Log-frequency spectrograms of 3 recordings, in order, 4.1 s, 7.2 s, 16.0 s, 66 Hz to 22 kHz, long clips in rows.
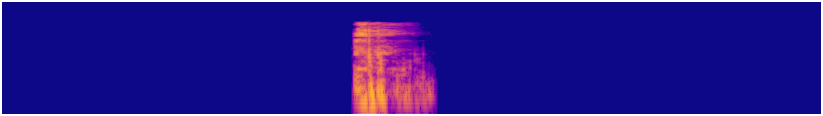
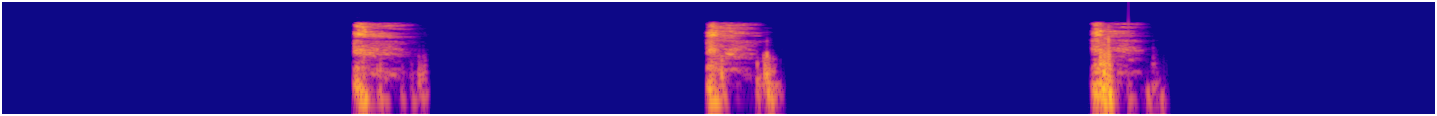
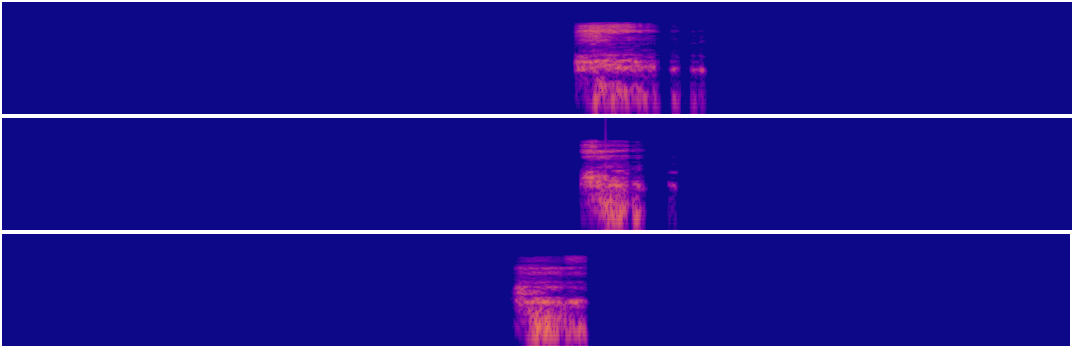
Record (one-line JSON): {"cough_length": "4.1 s", "cough_amplitude": 25570, "cough_signal_mean_std_ratio": 0.16, "three_cough_length": "7.2 s", "three_cough_amplitude": 32652, "three_cough_signal_mean_std_ratio": 0.2, "exhalation_length": "16.0 s", "exhalation_amplitude": 1934, "exhalation_signal_mean_std_ratio": 0.19, "survey_phase": "beta (2021-08-13 to 2022-03-07)", "age": "18-44", "gender": "Male", "wearing_mask": "No", "symptom_none": true, "symptom_onset": "12 days", "smoker_status": "Never smoked", "respiratory_condition_asthma": false, "respiratory_condition_other": false, "recruitment_source": "REACT", "submission_delay": "3 days", "covid_test_result": "Negative", "covid_test_method": "RT-qPCR", "influenza_a_test_result": "Negative", "influenza_b_test_result": "Negative"}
